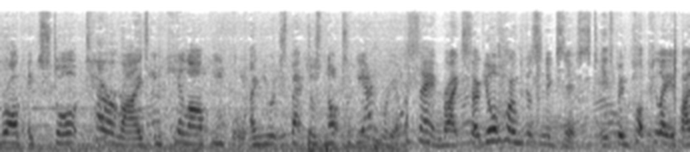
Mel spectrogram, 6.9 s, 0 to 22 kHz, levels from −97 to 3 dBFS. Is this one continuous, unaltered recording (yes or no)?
no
